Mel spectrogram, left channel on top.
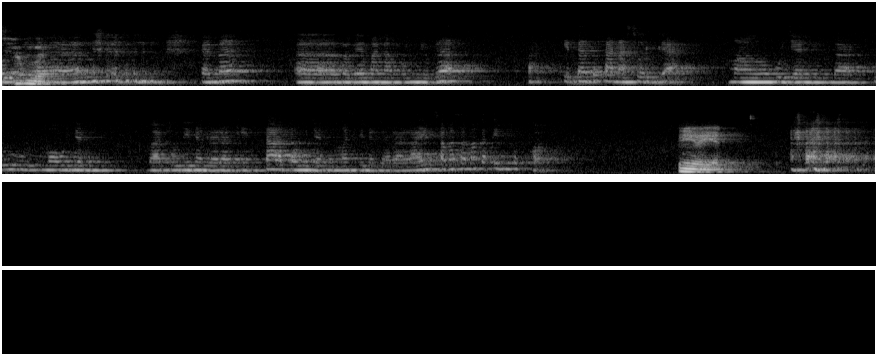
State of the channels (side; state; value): right; silent; digital silence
